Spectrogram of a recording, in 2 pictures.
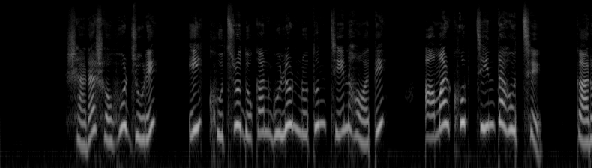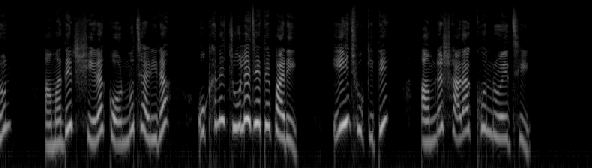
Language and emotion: Bengali, fearful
